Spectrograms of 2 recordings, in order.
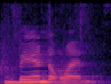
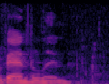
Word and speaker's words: Van Dillen: It's pronounced like mandolin, but with a V handle it the actual Dutch pronunciation is. Okay.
